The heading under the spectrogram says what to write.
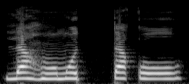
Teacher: کلمت لہم میں ہا پہ اور میم پہ دونوں پہ پیش ہے تو ہمیں یہ دونوں پیش کو ظاہر کرنا ہے. کلمت اتقو کی شروعات میں الف ہے کیونکہ یہ حمزۃ وصل ہے تو ہم حمزہ کو ظاہر نہیں کریں گے. کلمت لہم کے بعد حرف التا کو پڑھیں گے. · کلمت تقو میں تا پہ تشدید ہے لہذا ہمیں یہ حرف کو دو حرف کے برابر پڑھنا ہے.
